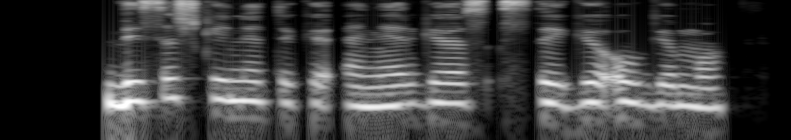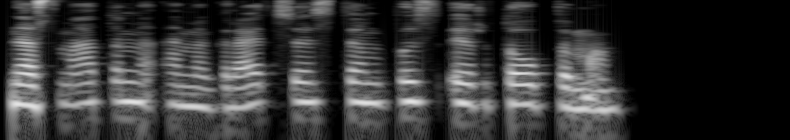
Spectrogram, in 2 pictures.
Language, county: Lithuanian, Panevėžys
